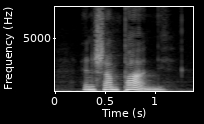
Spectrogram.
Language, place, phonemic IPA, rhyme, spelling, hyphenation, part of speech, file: Swedish, Gotland, /ɧamˈpanj/, -anj, champagne, cham‧pagne, noun, Sv-champagne.ogg
- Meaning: champagne (wine from the Champagne region)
